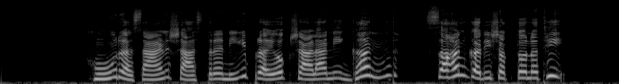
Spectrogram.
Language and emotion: Gujarati, disgusted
